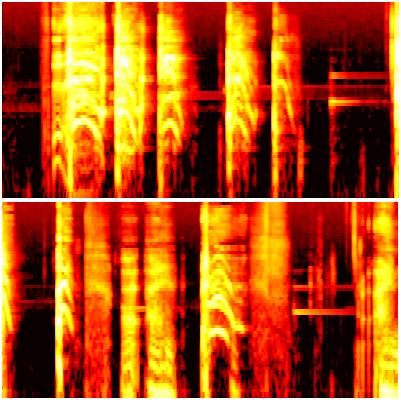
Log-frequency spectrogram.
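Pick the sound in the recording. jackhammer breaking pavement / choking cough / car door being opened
choking cough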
